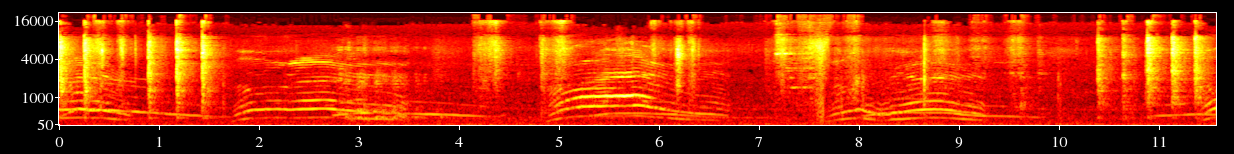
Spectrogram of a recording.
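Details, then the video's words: Two angry cats fighting in India, trading rising-and-falling yowls, some overlapping, each lasting about a second or two, with sharp tapping clicks between the calls. "CAT FIGHT ANGRY CATS - Making weird noise"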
